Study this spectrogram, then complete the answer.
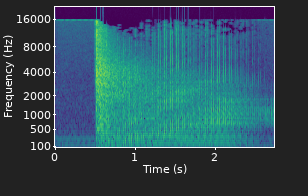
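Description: One loud .308 rifle shot through a JP Rifles muzzle brake at SHOT Show 2017, a sharp sudden crack that rings out in a long ragged reverberating echo.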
